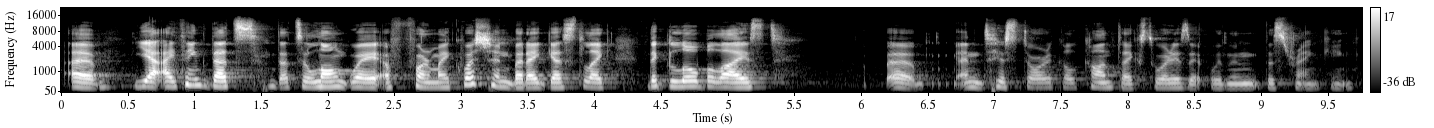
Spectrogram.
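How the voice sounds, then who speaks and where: A woman's voice: medium pitch, moderate pace, fairly bright tone. A young woman from Syria speaks up from the audience at a panel talk. She winds through a long question with frequent ums and restarts. She is picked up by a room mic in a lecture hall. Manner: hesitant, long winding question with many fillers. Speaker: graduate student asking a question.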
